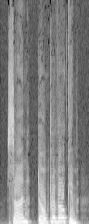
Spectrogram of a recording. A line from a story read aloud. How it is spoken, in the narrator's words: his father called in a high, scared voice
